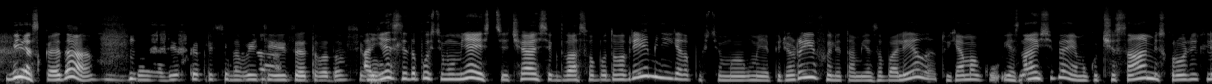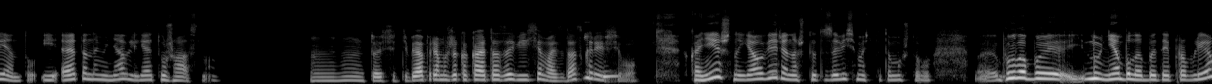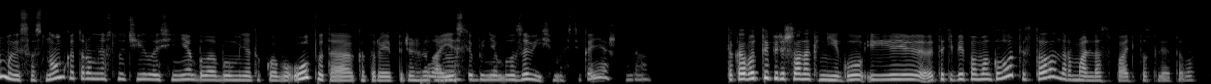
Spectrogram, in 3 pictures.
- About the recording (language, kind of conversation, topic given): Russian, podcast, Что вы думаете о влиянии экранов на сон?
- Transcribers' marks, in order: chuckle; other noise; other background noise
